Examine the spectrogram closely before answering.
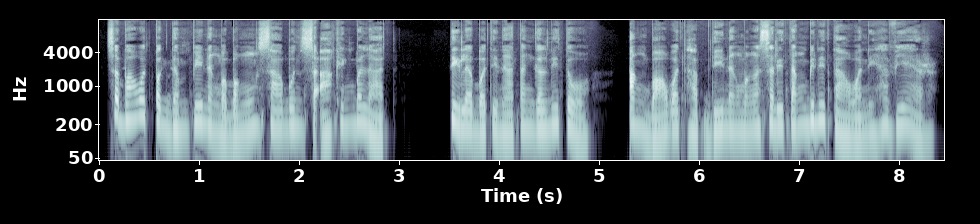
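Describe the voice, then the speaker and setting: A woman with a Filipino accent narrating a dramatic scripted story in the first person, solemn and deliberate. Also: low-pitched, darkish tone, no room sound, studio quality.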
